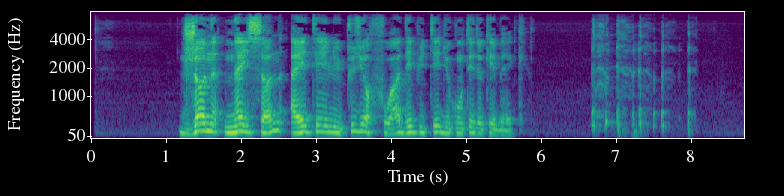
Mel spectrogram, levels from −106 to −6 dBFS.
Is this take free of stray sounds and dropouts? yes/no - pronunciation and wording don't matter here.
no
